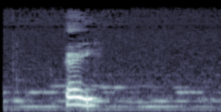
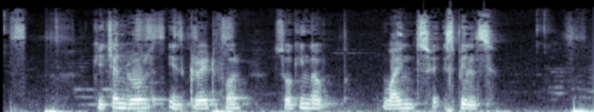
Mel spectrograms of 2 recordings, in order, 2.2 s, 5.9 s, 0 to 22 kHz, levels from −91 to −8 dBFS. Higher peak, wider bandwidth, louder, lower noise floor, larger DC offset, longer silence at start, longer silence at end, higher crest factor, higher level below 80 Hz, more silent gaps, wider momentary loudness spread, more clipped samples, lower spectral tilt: about the same, -2 dBFS vs 0 dBFS; about the same, 16 kHz vs 16.5 kHz; about the same, -14 LUFS vs -14 LUFS; about the same, -39 dBFS vs -39 dBFS; neither; first, 0.3 s vs 0.1 s; first, 0.6 s vs 0 s; about the same, 16 dB vs 16 dB; second, -60 dBFS vs -26 dBFS; neither; first, 26 LU vs 16 LU; neither; about the same, -4.5 dB/octave vs -4 dB/octave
